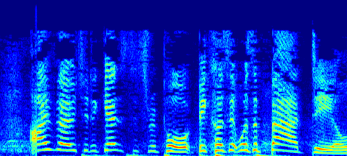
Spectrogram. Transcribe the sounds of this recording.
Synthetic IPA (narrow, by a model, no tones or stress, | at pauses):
ʔaɪvəʊtɪɾɨɡɛ̃nsðɪsɹɨpʰɔˑt̚b̥ɨkʰʌzɪʔwɒzəbædiːlˠ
